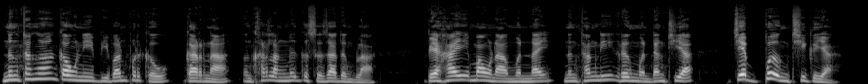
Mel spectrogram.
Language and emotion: Bodo, angry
